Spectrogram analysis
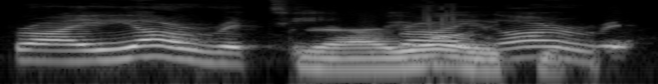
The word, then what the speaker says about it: priority: You know that you would have to put the stress on the next sound. Priority.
